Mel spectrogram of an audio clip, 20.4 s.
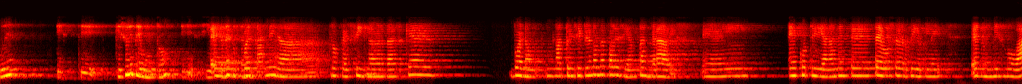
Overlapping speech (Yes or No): Yes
